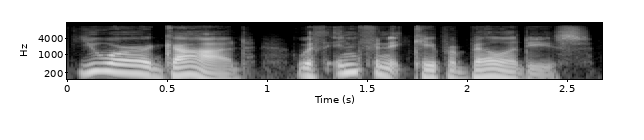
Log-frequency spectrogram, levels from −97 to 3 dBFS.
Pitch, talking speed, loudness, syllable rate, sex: 145 Hz, 155 wpm, -20 LUFS, 6.3 syllables/s, male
